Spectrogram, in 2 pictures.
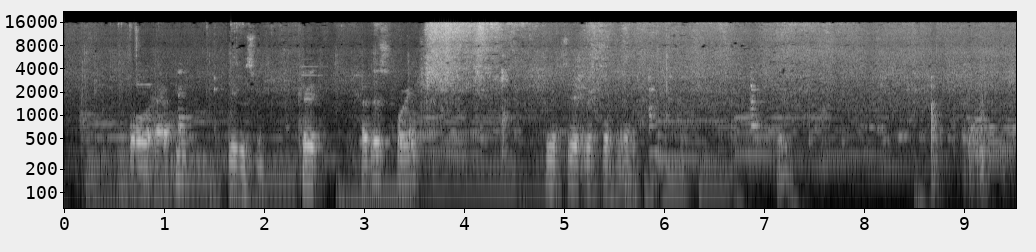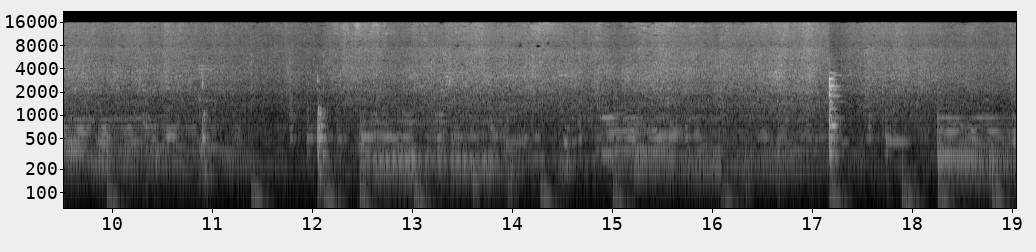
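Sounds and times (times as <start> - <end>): vegetables sizzling in oil: 0.0 - 19.0
spoon knocking against pan: 11.8 - 12.4, 17.2 - 17.4.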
